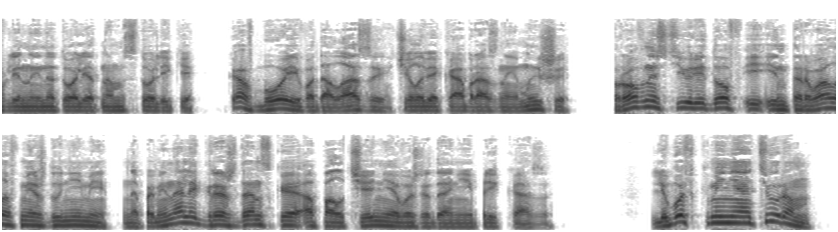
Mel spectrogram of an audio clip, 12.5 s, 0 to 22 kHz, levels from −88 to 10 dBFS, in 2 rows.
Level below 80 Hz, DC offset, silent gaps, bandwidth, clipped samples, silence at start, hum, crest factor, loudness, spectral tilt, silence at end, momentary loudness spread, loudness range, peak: -42 dBFS; 0.2%; 1.55-1.61 s, 4.32-4.57 s, 10.48-10.88 s, 11.06-11.12 s; 13 kHz; under 0.1%; 0 s; none; 14 dB; -17 LUFS; -6 dB/octave; 0.2 s; 7 LU; 2 LU; -2 dBFS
